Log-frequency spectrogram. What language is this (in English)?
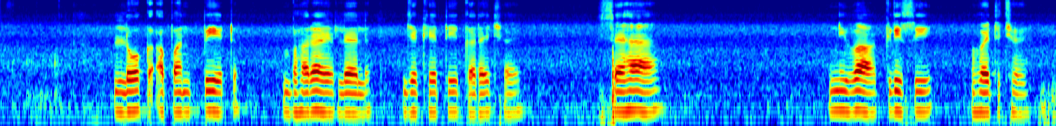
Maithili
